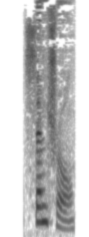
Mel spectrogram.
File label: "central", English, voice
